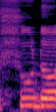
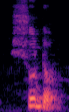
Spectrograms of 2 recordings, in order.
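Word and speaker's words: pseudo: খুঁজতে চাচ্ছি ক্লিয়ার সবাই আচ্ছা এইবার দেখ সুডো এনমস সুডো কথাটার মানে কি পিএসই ইউডিও এখানে পিটা কিন্তু উজ থাকবে উচ্চারণ হবে না সুডো উচ্চারণ হবে পি এসই ইউডিও সুডো সুডো কথাটার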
